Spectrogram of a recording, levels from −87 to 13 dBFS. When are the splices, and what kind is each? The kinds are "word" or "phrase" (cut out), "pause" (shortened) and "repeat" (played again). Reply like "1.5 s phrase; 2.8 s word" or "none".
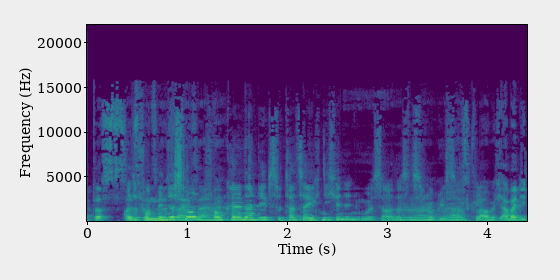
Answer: none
